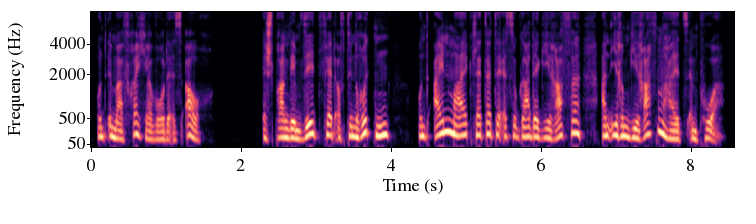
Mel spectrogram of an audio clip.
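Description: A woman narrating a children's storybook in an even, measured reading voice. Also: deep voice, no echo, studio quality.

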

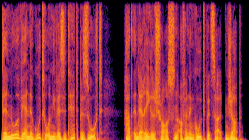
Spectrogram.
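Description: Male narrator, lively pitch, warm and dry. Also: husky, no room sound. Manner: measured, explanatory. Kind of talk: scripted documentary narration.

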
